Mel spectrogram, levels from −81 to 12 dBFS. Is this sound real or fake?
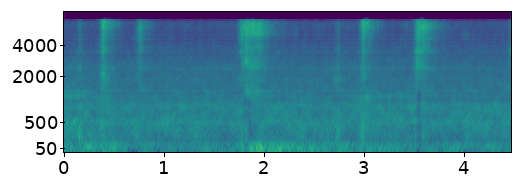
fake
